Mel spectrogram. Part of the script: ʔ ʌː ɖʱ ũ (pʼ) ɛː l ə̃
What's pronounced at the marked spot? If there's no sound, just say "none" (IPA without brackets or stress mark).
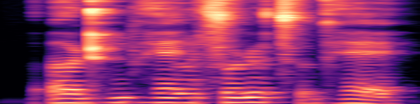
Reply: bʱ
